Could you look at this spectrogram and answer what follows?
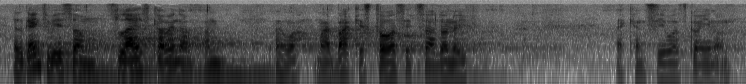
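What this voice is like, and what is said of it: Ghanaian English accent. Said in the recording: “you need to work a little bit to understand my accent and my pronunciation because I'm from Ghana. I'm not English, I'm Ghanaian.”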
